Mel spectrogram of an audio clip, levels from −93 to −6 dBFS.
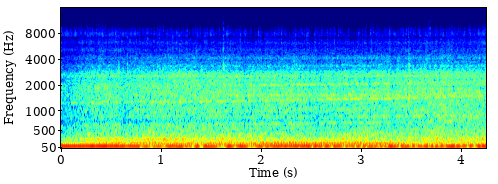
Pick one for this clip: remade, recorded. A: recorded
